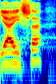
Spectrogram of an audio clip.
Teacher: Eh, cuando vean un canarismo que se escribe con Z, que lo, pronuncien con S, porque esa Z, esa Z ahí, la Z de Yaisa no representa una interdental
